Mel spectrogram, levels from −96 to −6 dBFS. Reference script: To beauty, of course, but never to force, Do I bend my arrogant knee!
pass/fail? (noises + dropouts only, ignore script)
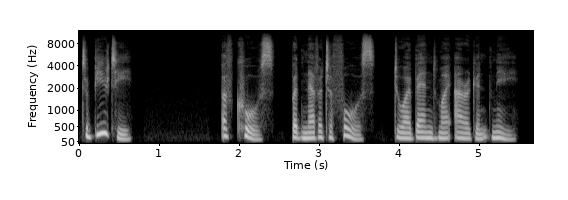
pass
